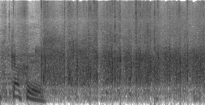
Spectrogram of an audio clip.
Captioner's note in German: Applaus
